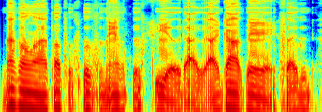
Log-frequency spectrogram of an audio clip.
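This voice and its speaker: A teenage boy chatting casually while playing a game, rambling and correcting himself as he answers quick questions. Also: deep voice, slight background noise. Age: teens. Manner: rambling, self-correcting, chuckling. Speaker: gaming vlogger.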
